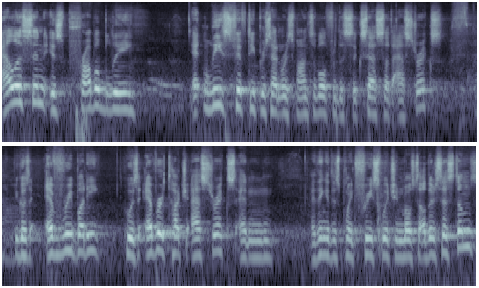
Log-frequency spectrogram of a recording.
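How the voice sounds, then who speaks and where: A man with a high pitch and dark, mellow tone at a fairly quick pace, ordinary pitch variation and big swings in loudness. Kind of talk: conference host introduction.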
